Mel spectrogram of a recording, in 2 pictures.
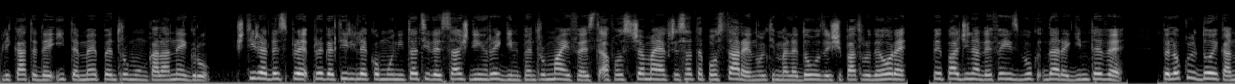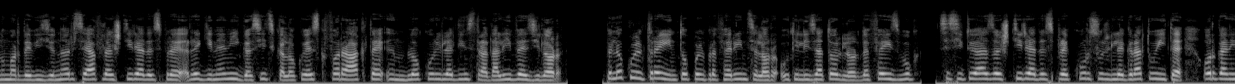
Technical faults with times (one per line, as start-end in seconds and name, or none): none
